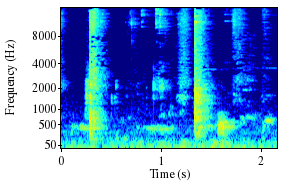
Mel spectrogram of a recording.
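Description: A metal spoon stirring a moist salad of boiled chana dal and chopped vegetables in a bowl: soft wet squishing, with two sharper scrapes of the spoon in the bowl about a second apart.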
